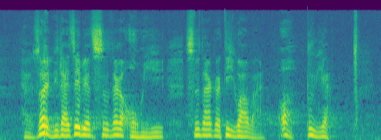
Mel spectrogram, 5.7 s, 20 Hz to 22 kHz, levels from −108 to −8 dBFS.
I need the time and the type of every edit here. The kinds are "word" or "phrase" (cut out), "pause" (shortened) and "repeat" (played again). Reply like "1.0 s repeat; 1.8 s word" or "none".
2.7 s pause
